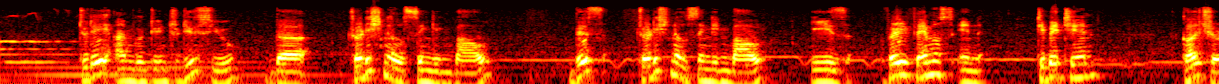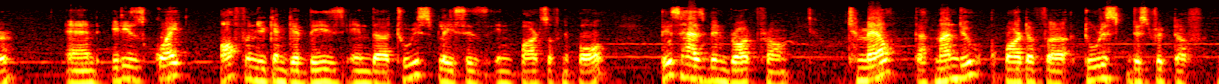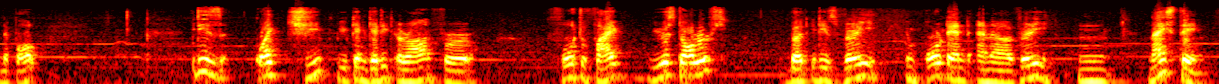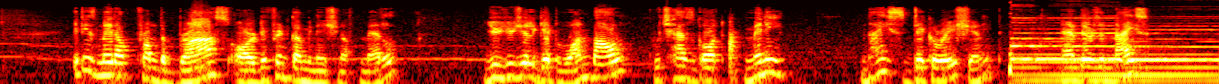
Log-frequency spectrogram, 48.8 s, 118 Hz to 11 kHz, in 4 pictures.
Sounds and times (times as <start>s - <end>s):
Speech: 0.8s - 4.9s, 5.7s - 11.0s, 11.8s - 18.2s, 18.8s - 20.1s, 20.7s - 24.8s, 26.3s - 29.2s, 29.9s - 36.5s, 37.3s - 40.6s, 41.4s - 44.5s, 45.2s - 48.7s.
